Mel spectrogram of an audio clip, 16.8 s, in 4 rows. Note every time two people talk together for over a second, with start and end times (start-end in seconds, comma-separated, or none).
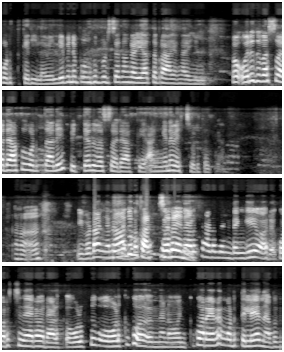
10.0-11.3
